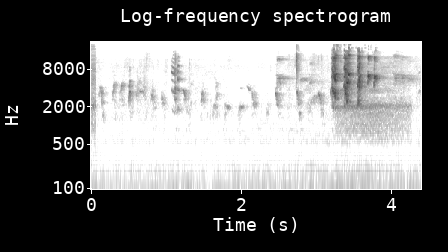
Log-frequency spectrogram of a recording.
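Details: Cockatiel chick about 15 days old, second hatchling of a pied pair, making soft scattered high chirps that build into a loud raspy, rhythmically pulsing burst.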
